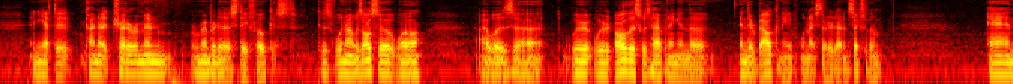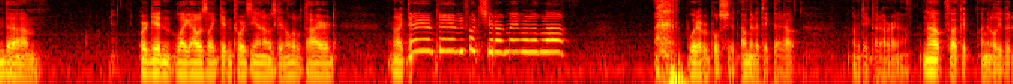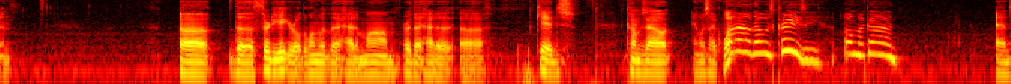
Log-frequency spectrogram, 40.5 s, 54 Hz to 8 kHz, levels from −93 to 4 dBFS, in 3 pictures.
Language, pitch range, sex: English, 105-125 Hz, male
